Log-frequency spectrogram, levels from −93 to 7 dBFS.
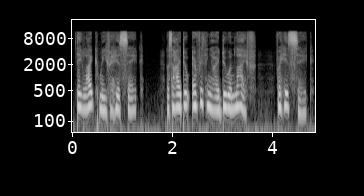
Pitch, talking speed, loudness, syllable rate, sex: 190 Hz, 210 wpm, -20 LUFS, 5.2 syllables/s, female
